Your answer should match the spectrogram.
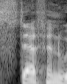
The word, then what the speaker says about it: Stephan: And I also want to point out that Stefan is spelled S-T-E-P-H-A-N. – All right. So it's Stefan with a PH, not with an F. So S-T-E-P-H-A-N, Stefan Spencer, thank you very much for joining us.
